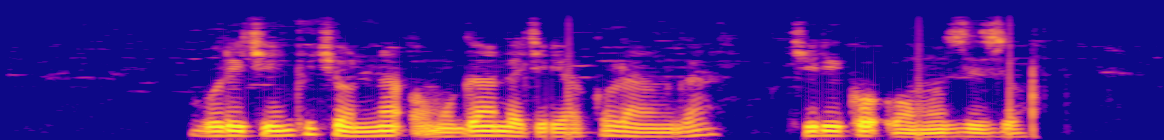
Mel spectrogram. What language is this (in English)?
Ganda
